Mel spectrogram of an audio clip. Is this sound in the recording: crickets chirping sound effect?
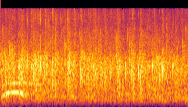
no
